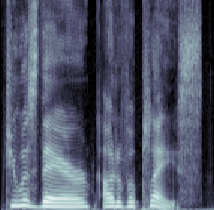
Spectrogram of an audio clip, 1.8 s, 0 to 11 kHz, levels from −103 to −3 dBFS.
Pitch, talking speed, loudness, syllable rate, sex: 215 Hz, 235 wpm, -18 LUFS, 6.0 syllables/s, female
